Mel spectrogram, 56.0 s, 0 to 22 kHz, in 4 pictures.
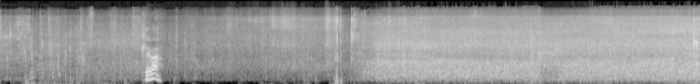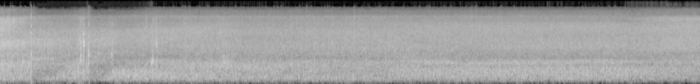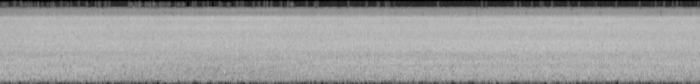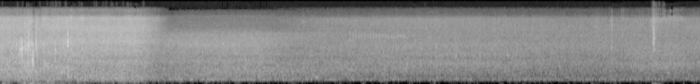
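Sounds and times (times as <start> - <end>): stream water rushing over rocks: 0.0 - 45.4, 50.0 - 56.0.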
